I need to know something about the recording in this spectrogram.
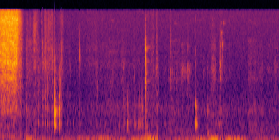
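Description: Plastic parts click and knock together.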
